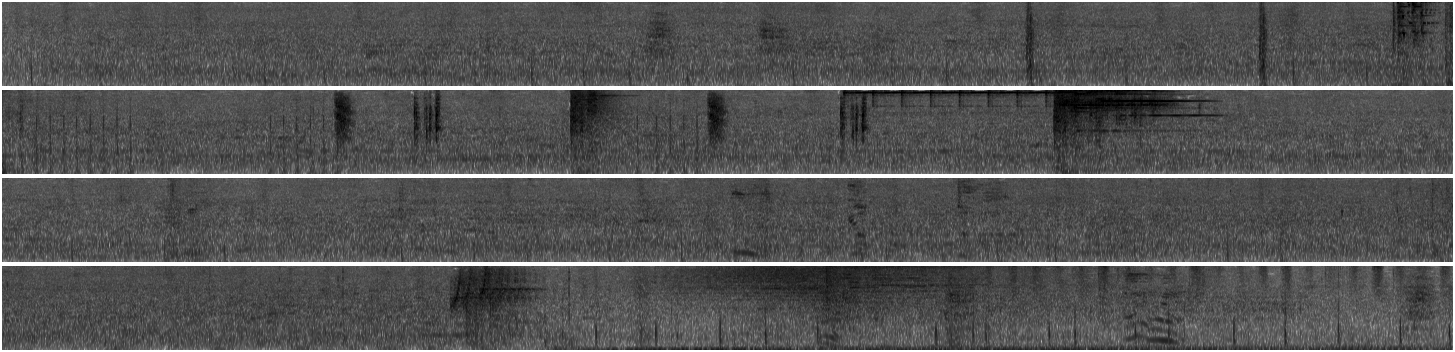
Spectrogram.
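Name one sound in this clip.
Footsteps run quickly over pavement.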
